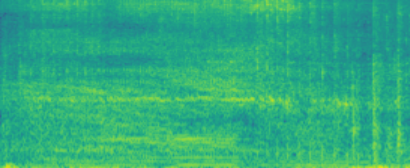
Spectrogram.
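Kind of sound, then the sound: vehicle, motorcycle passing by outside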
